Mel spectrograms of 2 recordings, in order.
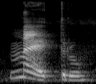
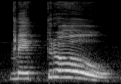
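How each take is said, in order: First: The stress is on the first syllable. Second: The stress is on the last syllable. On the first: A unit of measurement. "não tem acento" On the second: A means of transport, a kind of train. "o acento vai ser no final"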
